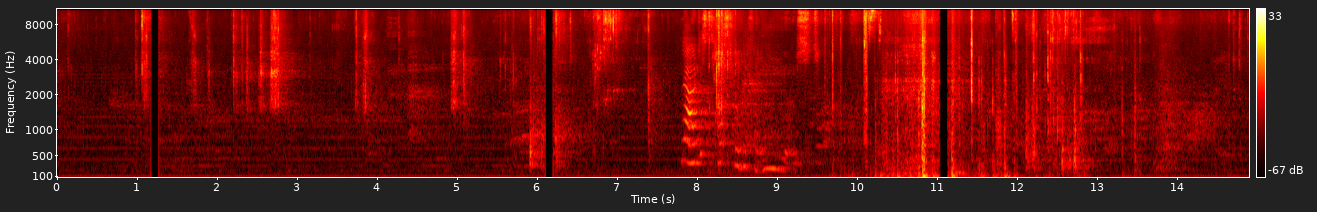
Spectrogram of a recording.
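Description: Scattered clicks and handling knocks of plastic toy parts, with a loud knock about eleven seconds in, over a steady low electrical hum. A short falling vocal sound comes around eight seconds in.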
